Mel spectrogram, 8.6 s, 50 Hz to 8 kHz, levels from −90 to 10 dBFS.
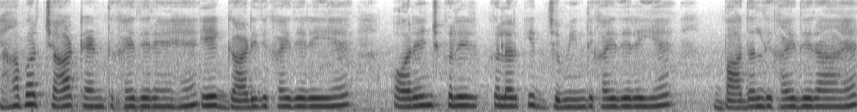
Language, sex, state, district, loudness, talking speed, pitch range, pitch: Hindi, female, Uttar Pradesh, Etah, -14 LUFS, 195 wpm, 210-230 Hz, 215 Hz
